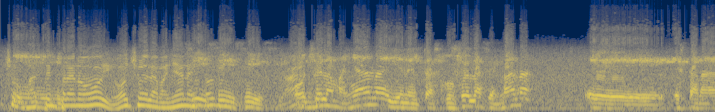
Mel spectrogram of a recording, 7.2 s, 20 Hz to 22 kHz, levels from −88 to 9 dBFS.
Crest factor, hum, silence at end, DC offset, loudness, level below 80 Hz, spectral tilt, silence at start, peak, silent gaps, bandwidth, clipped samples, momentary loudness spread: 6 dB; none; 0 s; under 0.1%; -6 LUFS; -36 dBFS; -5 dB/octave; 0 s; 0 dBFS; none; 13 kHz; 2%; 4 LU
